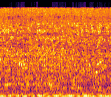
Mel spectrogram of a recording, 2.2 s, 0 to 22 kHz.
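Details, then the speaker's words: 1966 Dodge Charger V8, engine rebuilt in 1981, before a tune-up: deep steady low rumble at idle with even beat, no knocks or ticks; healthy, running like a champ. "Don't sound too bad."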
